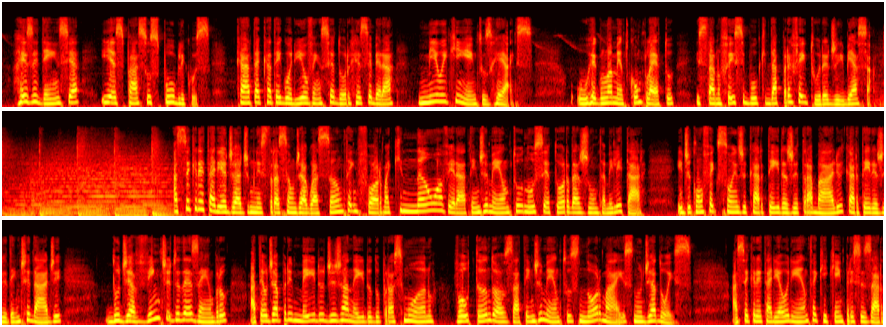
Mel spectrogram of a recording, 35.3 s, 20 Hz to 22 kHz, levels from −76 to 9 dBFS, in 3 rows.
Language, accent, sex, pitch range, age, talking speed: Portuguese, Brazilian, female, 170-210 Hz, 40-59, 130 wpm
